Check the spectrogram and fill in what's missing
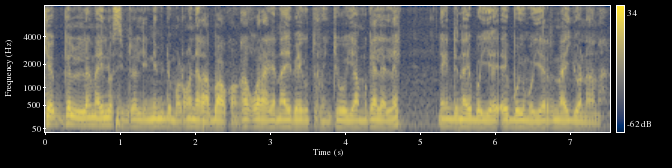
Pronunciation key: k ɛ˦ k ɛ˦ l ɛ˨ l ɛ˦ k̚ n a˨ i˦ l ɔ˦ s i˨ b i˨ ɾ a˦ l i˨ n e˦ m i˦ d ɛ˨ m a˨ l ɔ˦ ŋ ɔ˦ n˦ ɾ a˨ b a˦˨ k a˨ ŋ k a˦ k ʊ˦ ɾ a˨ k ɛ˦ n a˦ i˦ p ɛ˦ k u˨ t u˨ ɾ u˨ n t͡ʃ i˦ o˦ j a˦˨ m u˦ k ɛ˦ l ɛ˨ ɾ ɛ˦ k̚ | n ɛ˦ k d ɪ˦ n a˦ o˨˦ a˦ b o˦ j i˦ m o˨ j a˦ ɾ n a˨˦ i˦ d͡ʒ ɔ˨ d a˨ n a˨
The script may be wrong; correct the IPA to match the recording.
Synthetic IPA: k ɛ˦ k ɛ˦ l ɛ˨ l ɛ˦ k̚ n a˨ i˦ l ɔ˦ s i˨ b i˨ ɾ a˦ l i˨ n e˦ m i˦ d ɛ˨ m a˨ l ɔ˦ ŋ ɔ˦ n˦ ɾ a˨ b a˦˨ k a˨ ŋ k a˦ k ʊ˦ ɾ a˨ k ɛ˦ n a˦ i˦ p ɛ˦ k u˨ t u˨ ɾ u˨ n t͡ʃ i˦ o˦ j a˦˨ m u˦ k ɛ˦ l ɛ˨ l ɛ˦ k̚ | n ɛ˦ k d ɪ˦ n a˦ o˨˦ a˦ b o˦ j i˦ m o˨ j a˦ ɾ n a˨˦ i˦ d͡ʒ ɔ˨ n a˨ n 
